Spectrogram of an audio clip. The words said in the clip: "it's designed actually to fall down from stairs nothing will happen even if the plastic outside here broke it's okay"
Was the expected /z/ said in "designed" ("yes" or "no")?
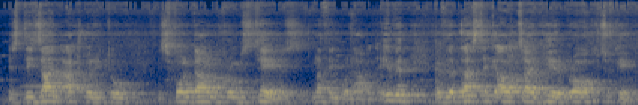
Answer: yes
